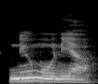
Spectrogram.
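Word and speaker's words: pneumonia: तीसरा है न्यूमोनिया। न्यूमोनिया, यहाँ पे पी साइलेंट है, जैसे आप लोगों ने देखा होगा साइकोलॉजी में।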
